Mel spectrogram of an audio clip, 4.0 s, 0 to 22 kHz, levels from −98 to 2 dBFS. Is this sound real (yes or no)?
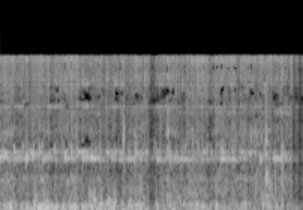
no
